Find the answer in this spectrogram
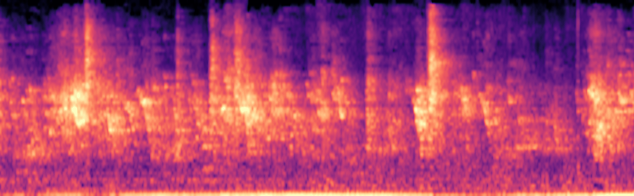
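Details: Pet budgerigars, one of them sleeping, give harsh, scratchy chirps and squawks in bursts over a steady low hum, with an airplane heard passing.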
